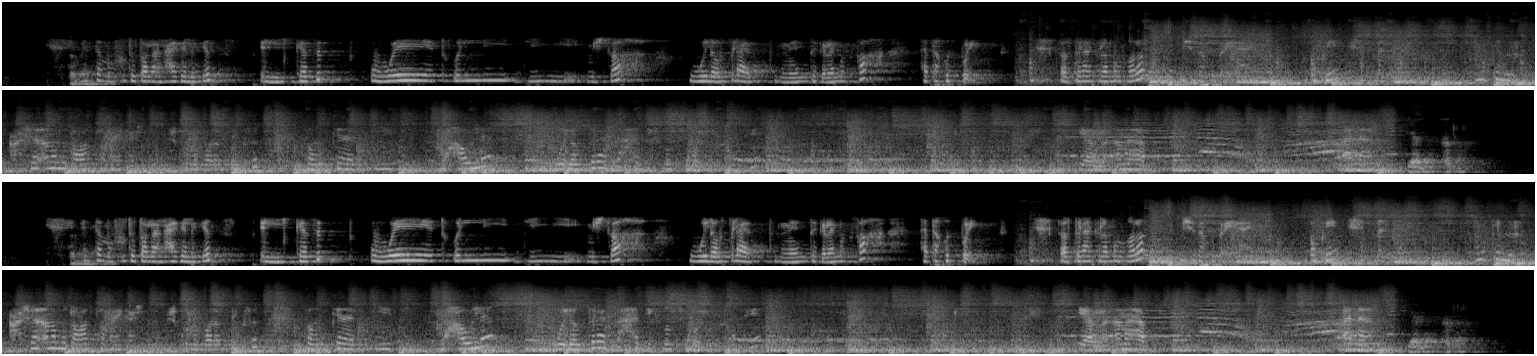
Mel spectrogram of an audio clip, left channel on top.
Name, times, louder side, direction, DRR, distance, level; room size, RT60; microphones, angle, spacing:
voice 1, 0.4-2.3 2.6-3.2 3.7-9.7 10.3-11.5 11.8-12.5 13.2-13.9 14.7-19.2 19.6-20.3 20.7-22.4 22.7-22.9 24.7-25.0 25.5-25.8 26.1-26.8 27.1-27.2 28.7-29.1, right 3 dB, 90° right, 6 dB, 2.0 m, -29 dB
sound 1, 10.1-27.0, equal, 20° left, 2.3 m, -39 dB
sound 2, 11.5-29.3, equal, 5° right, 2.1 m, -28 dB
voice 2, 13.5-14.3 23.7-24.3 27.7-28.0 29.4-29.9, left 1 dB, 80° left, 4 dB, 4.9 m, -36 dB
20.5 x 17.5 x 8.9 m, 0.86 s
head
